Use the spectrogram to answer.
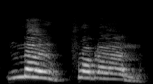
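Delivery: very high, loud, slow confident reply; eager. Acted. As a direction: promise it eagerly. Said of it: "replied Oscar".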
